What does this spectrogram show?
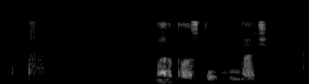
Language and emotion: Russian, neutral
